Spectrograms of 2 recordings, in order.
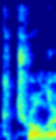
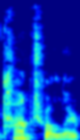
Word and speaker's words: comptroller: the race for comptroller it can be pronounced both controller and comptroller but I'm going to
